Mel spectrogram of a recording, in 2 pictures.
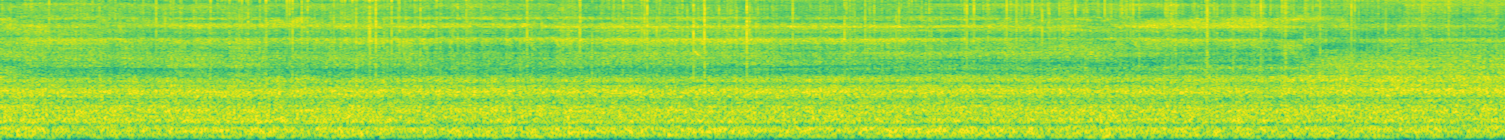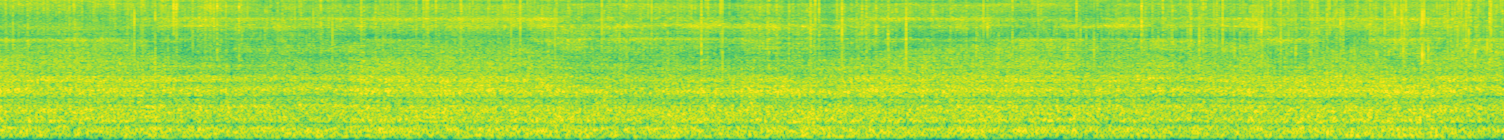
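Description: Butane gas torch flame running with a steady rushing hiss as it melts and sets fire to a plastic toy lorry.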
